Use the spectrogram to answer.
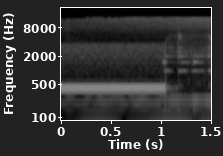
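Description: A telephone dial tone heard while placing a call, a steady single-pitched hum that cuts off with a click about a second in, followed by quieter line noise.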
